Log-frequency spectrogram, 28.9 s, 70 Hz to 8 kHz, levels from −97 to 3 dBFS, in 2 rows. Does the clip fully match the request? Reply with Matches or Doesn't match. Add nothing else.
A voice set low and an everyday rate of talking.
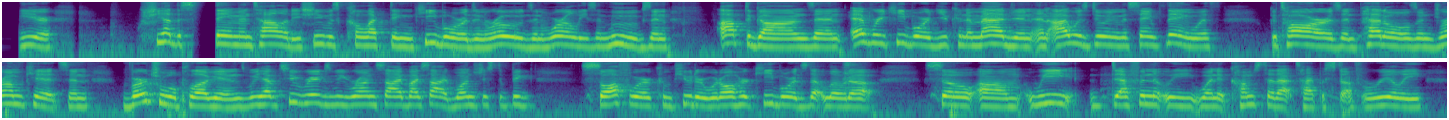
Doesn't match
